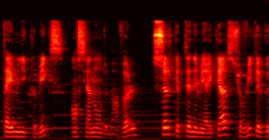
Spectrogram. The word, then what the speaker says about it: Marvel: Pour rappel, on parle d'une entreprise américaine, donc avec une prononciation à l'anglo-saxonne. Si l'on voulait être très précis, nous devrions dire Marvel.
